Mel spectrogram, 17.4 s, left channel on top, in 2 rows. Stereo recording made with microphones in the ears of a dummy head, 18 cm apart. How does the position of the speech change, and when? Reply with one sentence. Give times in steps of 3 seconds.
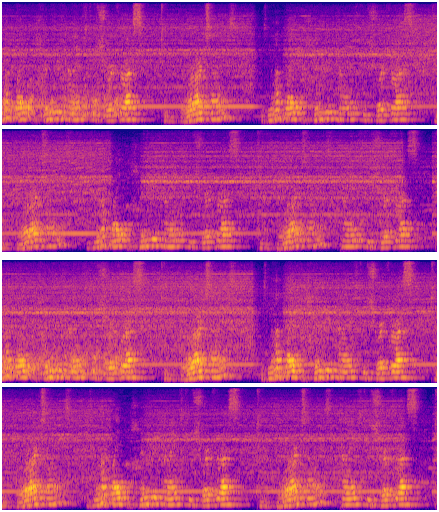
In this clip you hear the speech on the left from 0 s, in the centre from 3 s and on the right from 6 s.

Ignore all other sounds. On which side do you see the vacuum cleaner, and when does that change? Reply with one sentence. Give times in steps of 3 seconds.
You can hear the vacuum cleaner on the right from 0 s, in the centre from 6 s and on the left from 9 s.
